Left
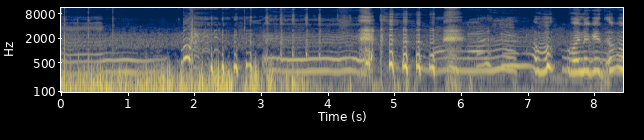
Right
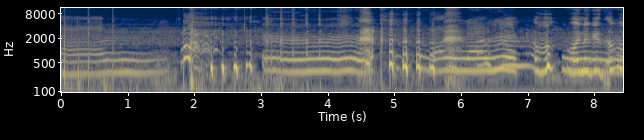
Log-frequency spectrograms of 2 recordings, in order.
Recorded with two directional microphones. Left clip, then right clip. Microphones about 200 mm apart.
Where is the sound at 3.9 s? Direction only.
25° right (ahead or behind).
